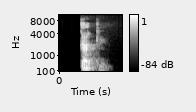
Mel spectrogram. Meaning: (adjective) khaki (dust-coloured); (noun) 1. khaki (the colour of dust) 2. khaki (a strong cloth of wool or cotton) 3. persimmon (Diospyros kaki (Asian) or Diospyros virginiana (North America))
- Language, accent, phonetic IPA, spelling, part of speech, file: Catalan, Valencia, [ˈka.ki], caqui, adjective / noun, LL-Q7026 (cat)-caqui.wav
